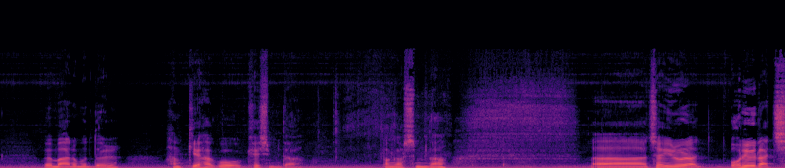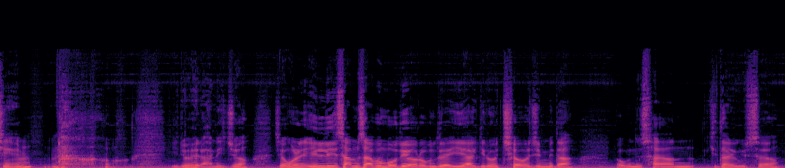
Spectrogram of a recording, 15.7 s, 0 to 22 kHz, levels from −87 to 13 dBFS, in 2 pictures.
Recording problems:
electrical hum; faint; throughout; 50 Hz, 25 dB below the speech

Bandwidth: 15.5 kHz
